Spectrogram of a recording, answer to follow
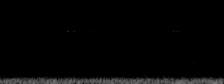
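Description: Yarn being pulled through the holes of a hand-made clay weaving loom, with soft rubbing and a few light ticks about half a second in, over a faint steady room hum.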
